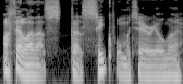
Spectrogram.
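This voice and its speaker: A man's voice: deep voice, moderate pace, no room sound, clean studio sound. A British man co-hosting a podcast, talking casually about films in a joking, blunt manner. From Britain. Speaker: podcast co-host. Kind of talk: casual film discussion.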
